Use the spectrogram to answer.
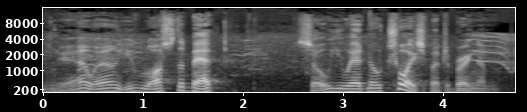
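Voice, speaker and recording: An actor playing an older retired male assassin, a stern mentor with a dry, curt, deadpan manner in a comic audio play. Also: medium pitch, measured pace, slightly rough.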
